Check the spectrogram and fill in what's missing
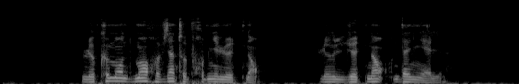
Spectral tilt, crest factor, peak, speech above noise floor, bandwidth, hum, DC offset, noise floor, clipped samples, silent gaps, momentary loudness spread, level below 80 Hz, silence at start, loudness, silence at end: -5 dB/octave; 20 dB; -20 dBFS; 31 dB; 13.5 kHz; none; under 0.1%; -67 dBFS; under 0.1%; none; 10 LU; -58 dBFS; 0.05 s; -37 LUFS; 0.15 s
